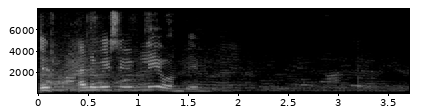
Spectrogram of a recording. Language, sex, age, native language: Icelandic, female, 11, Icelandic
